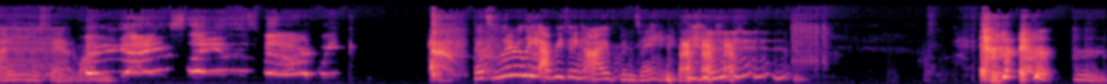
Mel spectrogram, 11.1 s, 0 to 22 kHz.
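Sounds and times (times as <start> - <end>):
speech: 0.5 - 1.3, 4.8 - 8.1, 9.9 - 11.0
coughing: 4.3 - 5.0, 9.8 - 11.0.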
